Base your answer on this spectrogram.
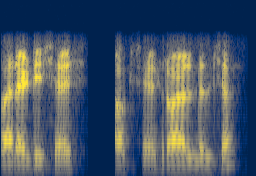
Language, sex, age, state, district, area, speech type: Kashmiri, male, 18-30, Jammu and Kashmir, Anantnag, rural, conversation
